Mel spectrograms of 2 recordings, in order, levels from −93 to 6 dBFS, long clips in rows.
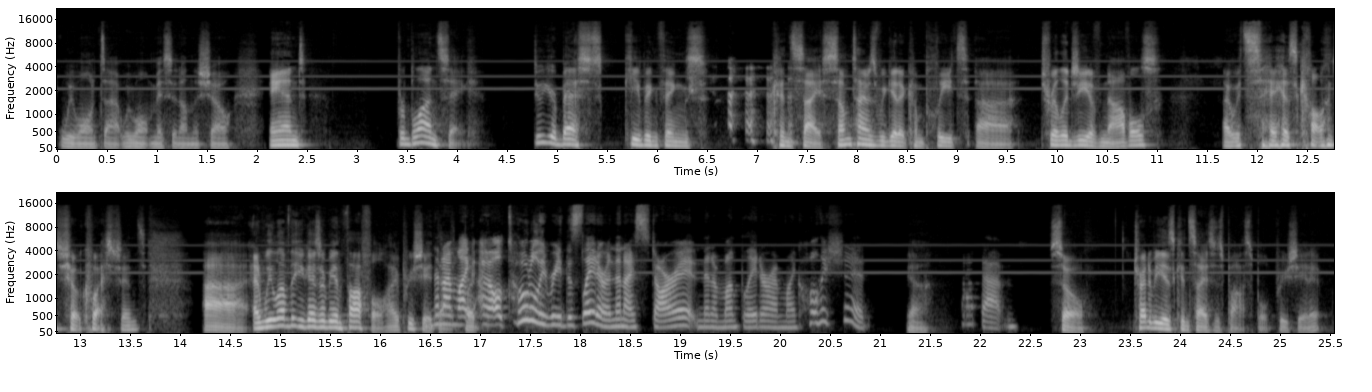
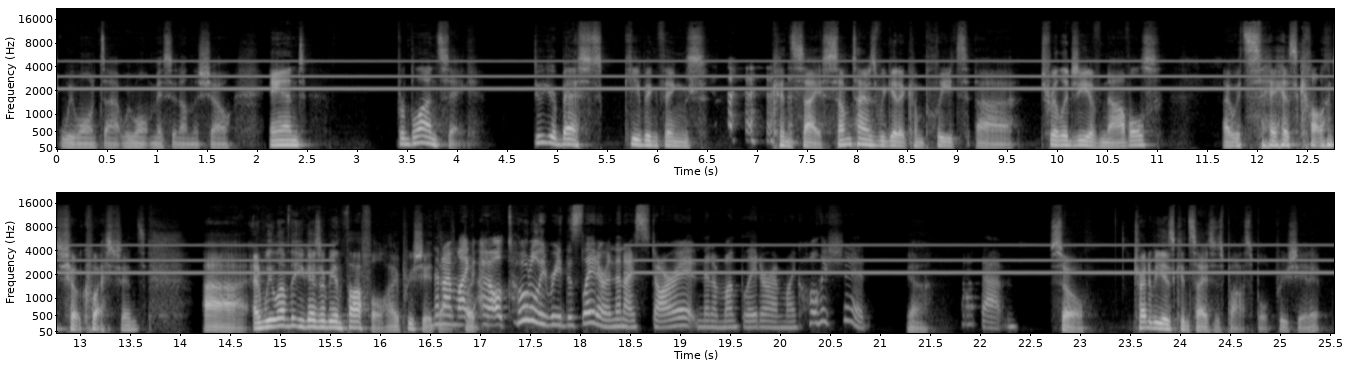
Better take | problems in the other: first | high-pitched whine; loud; until 16 s and from 18 s on; 2 kHz, 8 dB below the speech; faint in the first

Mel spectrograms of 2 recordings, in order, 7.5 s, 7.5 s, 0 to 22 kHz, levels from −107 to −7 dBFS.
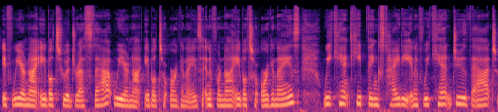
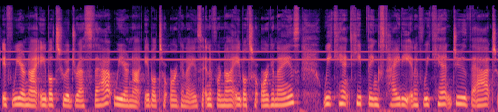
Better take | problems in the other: first | high-pitched whine; noticeable; throughout; 3 kHz, 15 dB below the speech

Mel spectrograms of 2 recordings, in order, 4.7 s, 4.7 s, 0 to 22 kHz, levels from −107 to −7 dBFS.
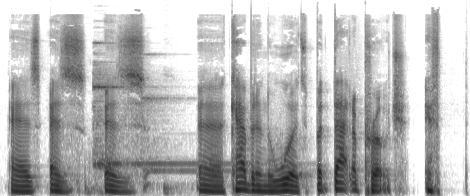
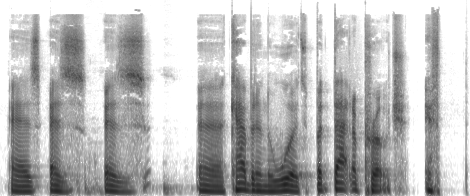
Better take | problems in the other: second | doorbell; noticeable; from 1 to 2.5 s; peak 9 dB below the speech

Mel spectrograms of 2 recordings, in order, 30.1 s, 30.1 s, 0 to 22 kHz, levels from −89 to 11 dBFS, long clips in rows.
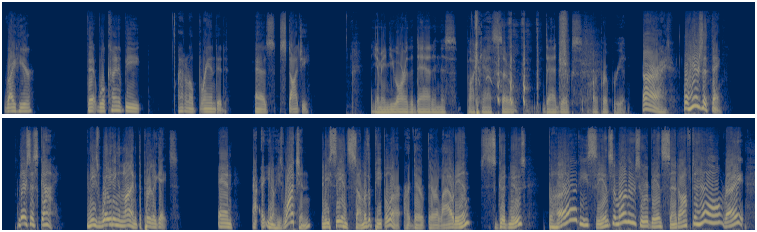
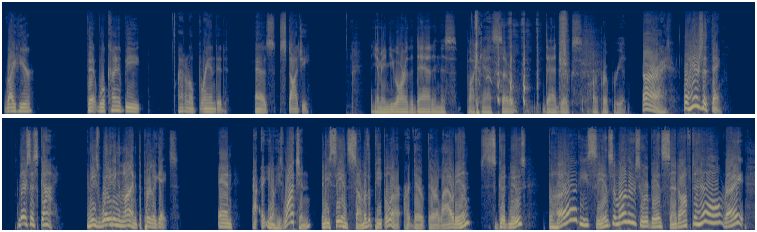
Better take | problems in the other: neither | distortion; slight; 8% of the sound clipped; the same in both

